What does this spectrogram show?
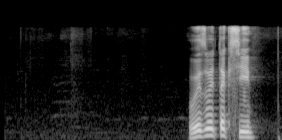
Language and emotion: Russian, neutral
